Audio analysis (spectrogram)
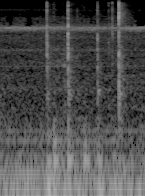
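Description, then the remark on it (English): Four or five crisp, quiet mouse clicks at an uneven pace, each a short sharp tap, clicking on an electric object marked "do not punch", over a faint steady high-pitched electronic whine and low background hum. No one speaks. “I'm clicking it.”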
